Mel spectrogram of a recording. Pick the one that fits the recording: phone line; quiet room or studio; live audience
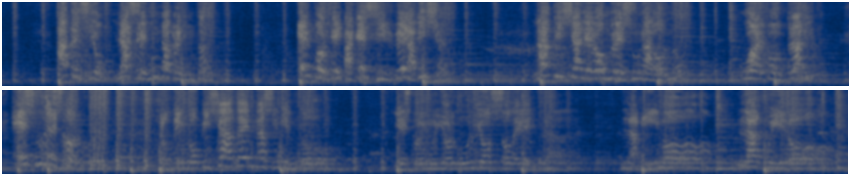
live audience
